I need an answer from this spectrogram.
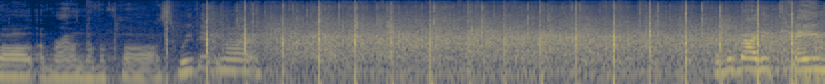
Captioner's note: audience applause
